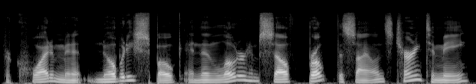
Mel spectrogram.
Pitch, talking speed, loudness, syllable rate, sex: 130 Hz, 200 wpm, -19 LUFS, 6.2 syllables/s, male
